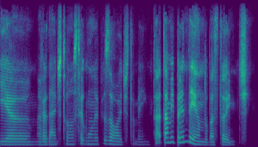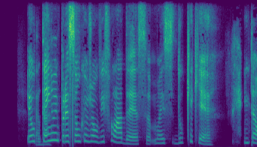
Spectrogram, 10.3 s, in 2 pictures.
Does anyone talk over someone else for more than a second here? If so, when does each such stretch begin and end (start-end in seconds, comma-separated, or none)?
none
